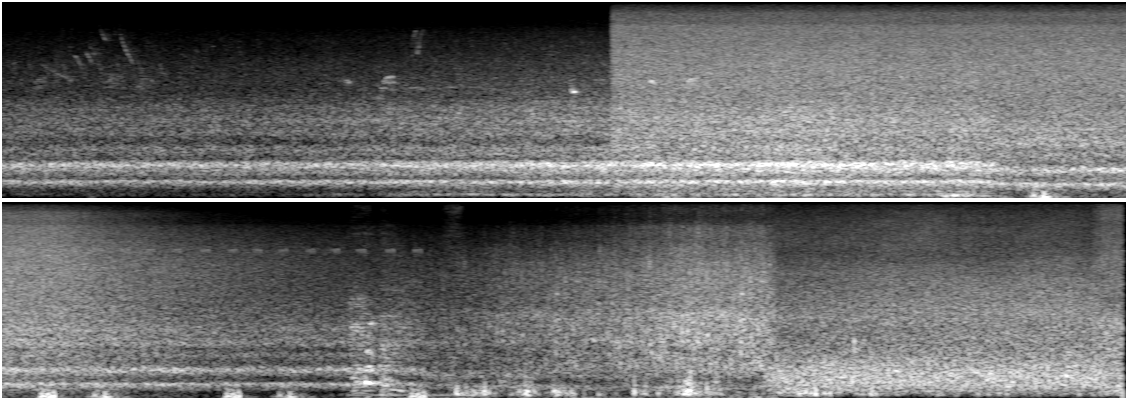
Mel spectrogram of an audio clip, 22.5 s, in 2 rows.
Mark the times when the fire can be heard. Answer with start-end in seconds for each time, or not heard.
not heard.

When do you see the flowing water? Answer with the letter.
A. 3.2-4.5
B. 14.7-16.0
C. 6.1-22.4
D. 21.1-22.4
C.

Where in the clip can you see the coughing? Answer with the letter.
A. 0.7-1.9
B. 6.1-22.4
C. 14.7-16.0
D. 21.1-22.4
C.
